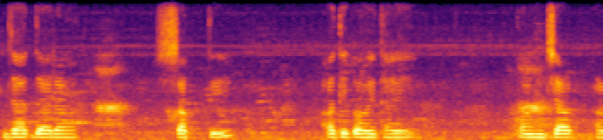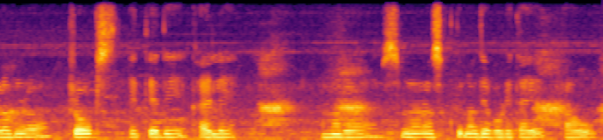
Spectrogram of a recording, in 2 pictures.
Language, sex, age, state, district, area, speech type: Odia, female, 18-30, Odisha, Subarnapur, urban, spontaneous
